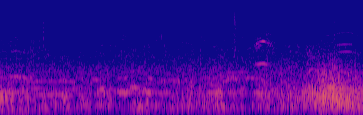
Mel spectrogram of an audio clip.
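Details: Flying cackling geese calling: a run of nasal honks and short yelping notes, several birds overlapping, with a brief higher squeal near the end and a low background hum.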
